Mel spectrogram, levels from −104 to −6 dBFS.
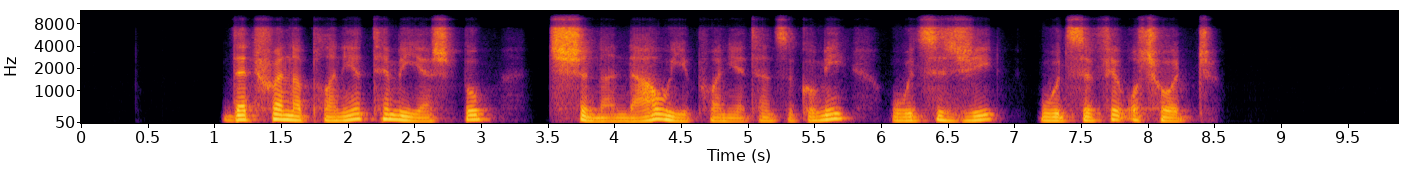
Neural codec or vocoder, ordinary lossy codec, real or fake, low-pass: codec, 16 kHz, 0.2 kbps, FocalCodec; Opus, 24 kbps; fake; 7.2 kHz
